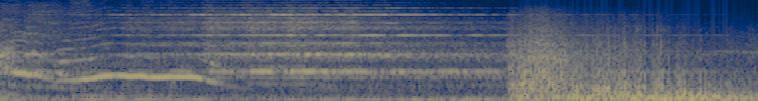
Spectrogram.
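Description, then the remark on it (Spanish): Eerie wavering tones drift for a few seconds, then a huge explosion bursts inside a church and keeps roaring loudly with a dense, rumbling crackle until the end. “Una explosión enorme se escuchó dentro de la iglesia.”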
